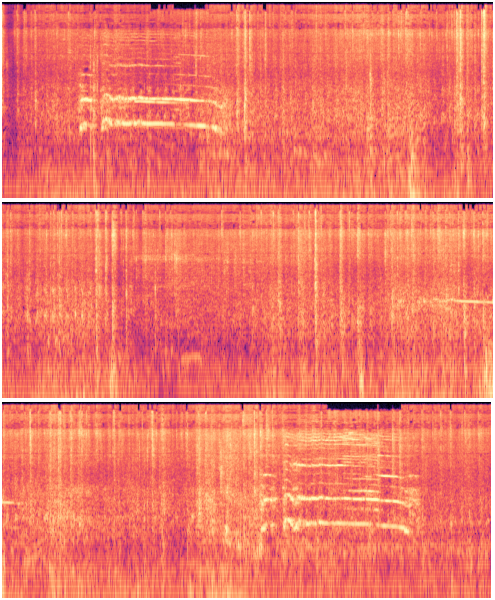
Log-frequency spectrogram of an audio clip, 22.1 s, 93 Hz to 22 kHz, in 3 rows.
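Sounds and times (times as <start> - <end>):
pigeons cooing: 0.0 - 22.0.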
